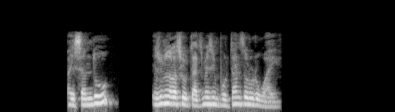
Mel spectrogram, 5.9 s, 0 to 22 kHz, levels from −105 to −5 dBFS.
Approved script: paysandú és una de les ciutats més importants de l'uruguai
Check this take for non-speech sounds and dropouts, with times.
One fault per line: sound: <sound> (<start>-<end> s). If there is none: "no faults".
no faults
